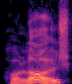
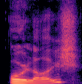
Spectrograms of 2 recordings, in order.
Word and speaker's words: horloge: French horloge, or horloge. Horloge, yes. Horloge. We do not pronounce H. We don't pronounce the H, sorry about that.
